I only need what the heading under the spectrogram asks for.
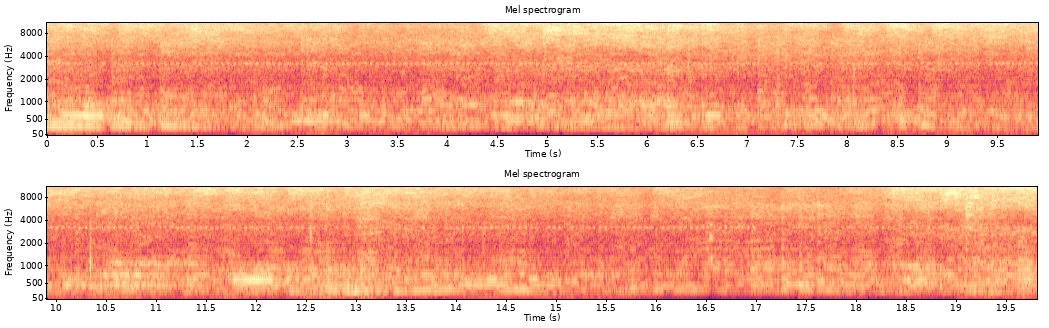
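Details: Bees building their hive (Mizo: khuai bu siam lai), recorded close up: a steady, low droning buzz with layered tones that waver gently, holding continuously throughout at a quiet level, with no other clear sounds.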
